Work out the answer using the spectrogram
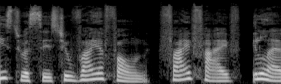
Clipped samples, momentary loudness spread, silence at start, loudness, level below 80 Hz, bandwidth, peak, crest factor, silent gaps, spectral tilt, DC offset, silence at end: under 0.1%; 5 LU; 0 s; -19 LUFS; -62 dBFS; 18 kHz; -2 dBFS; 16 dB; none; -5 dB/octave; under 0.1%; 0 s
